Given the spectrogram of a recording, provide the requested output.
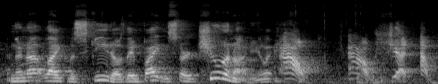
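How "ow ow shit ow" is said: high yelping ows; yelps of pain. Retold or imitated. Doing the naked ant dance, yelping in pain. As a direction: hop and yelp. Ants biting them.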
